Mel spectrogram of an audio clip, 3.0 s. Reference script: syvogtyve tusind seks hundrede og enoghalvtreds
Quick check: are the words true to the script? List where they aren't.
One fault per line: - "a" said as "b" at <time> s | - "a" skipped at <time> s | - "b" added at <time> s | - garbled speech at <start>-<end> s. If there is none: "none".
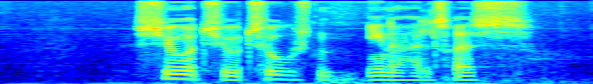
- "seks hundrede og" skipped at 1.7 s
